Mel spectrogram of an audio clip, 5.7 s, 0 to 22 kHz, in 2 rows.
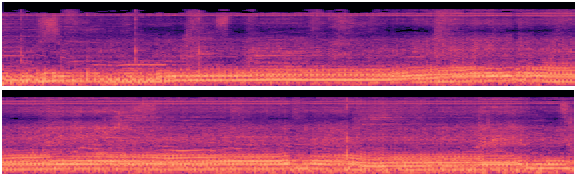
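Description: Porsche 964 RS's air-cooled 3.6-litre flat-six heard onboard at rally pace, its pitch climbing and dropping several times as it accelerates, lifts and shifts gear.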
